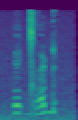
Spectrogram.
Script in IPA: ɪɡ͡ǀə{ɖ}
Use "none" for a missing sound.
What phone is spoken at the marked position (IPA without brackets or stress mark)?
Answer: ɖ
